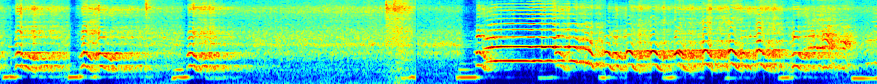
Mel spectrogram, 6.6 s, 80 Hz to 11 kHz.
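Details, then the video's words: Caged zoo siamangs calling to each other between separate enclosures over a distance; repeated booming hoots, a brief pause, then a fast rising, wavering shriek that breaks into a rapid run of loud hoots. "gibbons sound MP3 real"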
